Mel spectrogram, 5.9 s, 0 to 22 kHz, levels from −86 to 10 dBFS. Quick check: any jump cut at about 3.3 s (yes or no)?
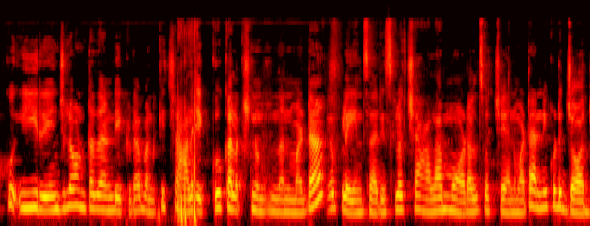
yes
